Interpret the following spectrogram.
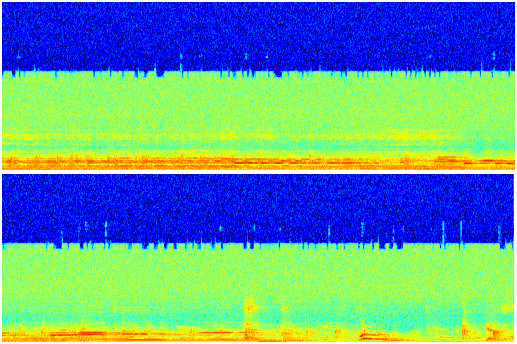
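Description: Live blues-rock band of harmonica, electric guitar and electric bass playing, with steady held harmonica notes over the bass; the song winds down about eight seconds in. A few knocks and a brief falling sweep of sound follow near the end.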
